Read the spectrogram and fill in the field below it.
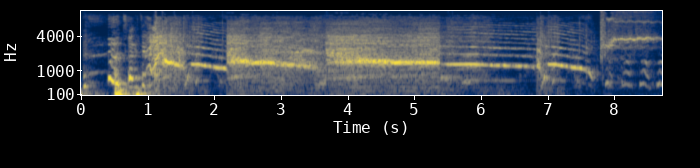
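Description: A young woman screams loudly with excitement.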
